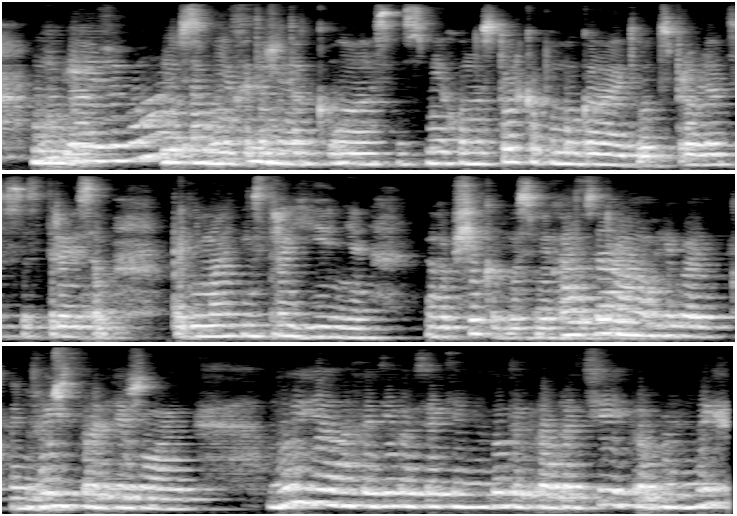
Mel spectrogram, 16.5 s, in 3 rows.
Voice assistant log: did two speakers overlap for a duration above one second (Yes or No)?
Yes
